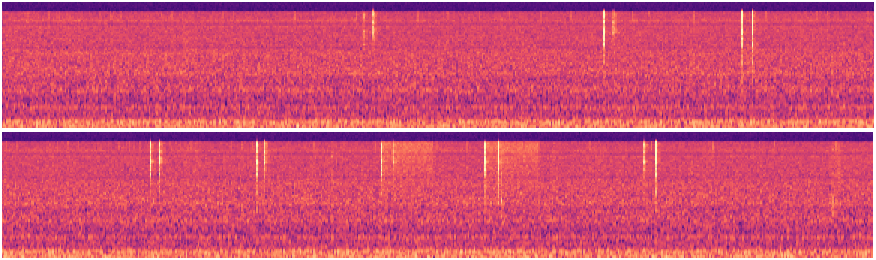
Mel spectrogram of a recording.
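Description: Steady low hum of a running computer's fans, with faint sharp clicks scattered every one to two seconds.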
